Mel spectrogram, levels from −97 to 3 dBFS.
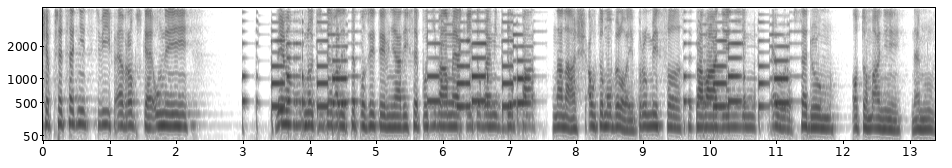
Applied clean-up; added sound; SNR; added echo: neural mask model RNNoise.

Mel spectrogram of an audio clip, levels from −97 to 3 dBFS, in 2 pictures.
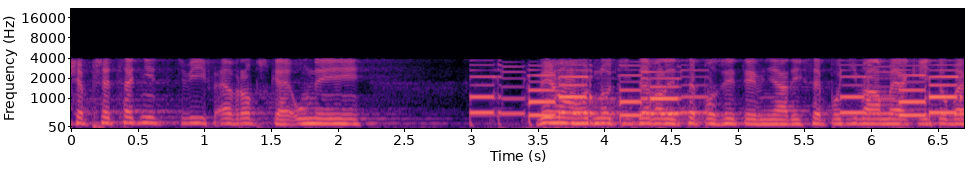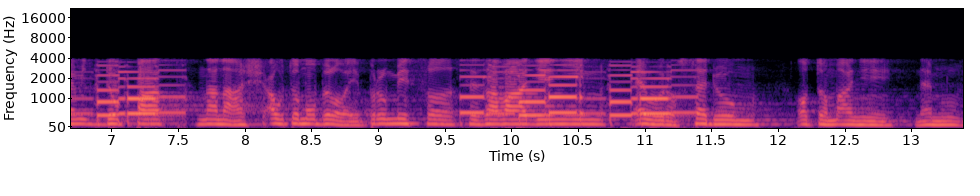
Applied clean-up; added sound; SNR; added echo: none; Electric guitar; -3 dB; none.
